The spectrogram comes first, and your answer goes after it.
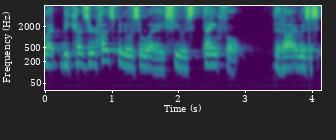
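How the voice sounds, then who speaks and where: This man's pitch is fairly high, with ordinary variation. He talks at a fairly slow pace, and there is noticeable background noise. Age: 60s. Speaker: pistol instructor speaking at public hearing. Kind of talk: public testimony. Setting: public hearing with audience.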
